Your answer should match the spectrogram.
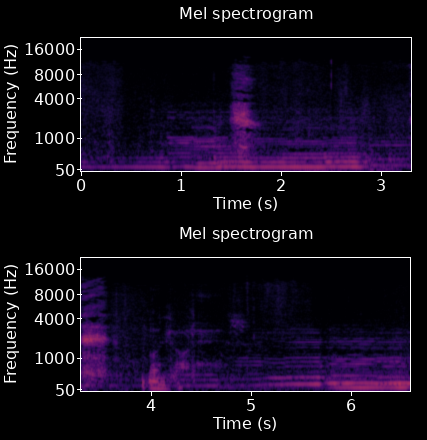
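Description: Slow dramatic score of bowed low strings (cello and double bass) holding long notes. Two short breaths from the embracing couple come through, about a second and a half and three and a half seconds in.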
